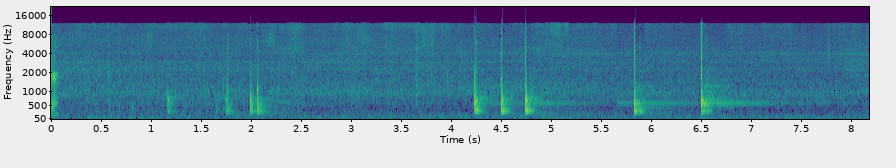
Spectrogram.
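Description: Rubber mallet tapping on an oak barrel to knock the bung loose: about eight sharp knocks, a few spaced taps, then a quick cluster of three, then two more, the last two followed by a short ringing tone from the barrel.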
